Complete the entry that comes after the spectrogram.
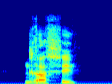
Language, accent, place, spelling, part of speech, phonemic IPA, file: French, France, Lyon, graffer, verb, /ɡʁa.fe/, LL-Q150 (fra)-graffer.wav
- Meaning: to graffiti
